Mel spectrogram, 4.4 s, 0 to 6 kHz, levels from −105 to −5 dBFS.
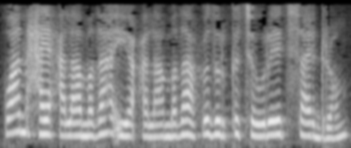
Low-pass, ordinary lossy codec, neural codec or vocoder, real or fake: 5.4 kHz; MP3, 24 kbps; codec, 16 kHz, about 1 kbps, DyCAST, with the encoder's durations; fake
